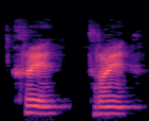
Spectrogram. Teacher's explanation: this R sound has to be replaced with a bit of Kha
